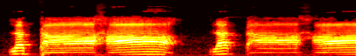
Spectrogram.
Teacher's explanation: আকারের পরে বিসর্গ বসালে আ যতটা সময় লাগলো, হা এখানেও ততটাই সময় লাগবে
